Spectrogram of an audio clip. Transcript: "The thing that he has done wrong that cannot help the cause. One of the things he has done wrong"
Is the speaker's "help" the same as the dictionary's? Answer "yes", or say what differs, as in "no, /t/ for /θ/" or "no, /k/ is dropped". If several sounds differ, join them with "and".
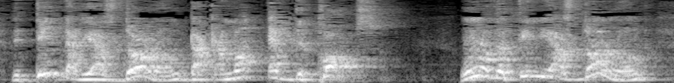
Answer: no, /l/ is dropped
